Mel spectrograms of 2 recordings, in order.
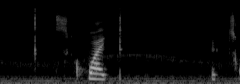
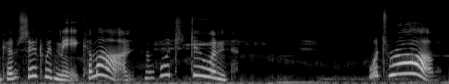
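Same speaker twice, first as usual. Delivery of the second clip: high-pitched calling out; 11 semitones higher than usual. Real, not acted. Player calls to Sitaro to come sit down, high-pitched pleading. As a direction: call out urgently in a high voice.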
